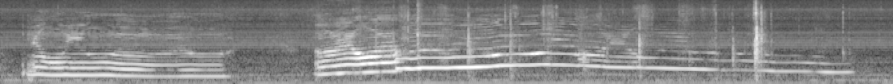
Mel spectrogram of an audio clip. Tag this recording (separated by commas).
Speech, Human voice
